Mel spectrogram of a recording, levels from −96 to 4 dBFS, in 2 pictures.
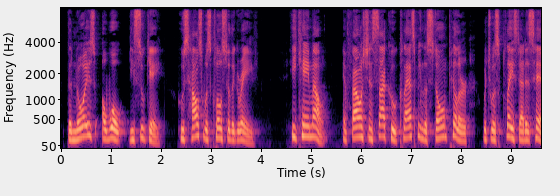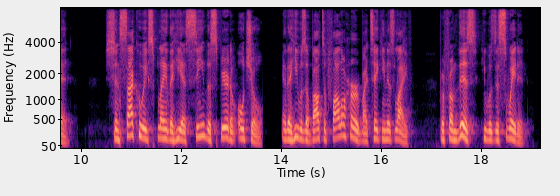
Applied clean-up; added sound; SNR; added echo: none; none; none; none.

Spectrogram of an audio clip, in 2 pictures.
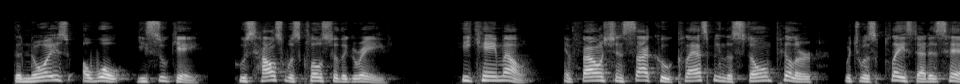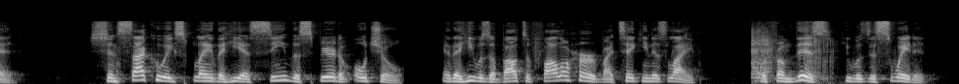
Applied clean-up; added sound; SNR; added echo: none; Fart; 11 dB; none.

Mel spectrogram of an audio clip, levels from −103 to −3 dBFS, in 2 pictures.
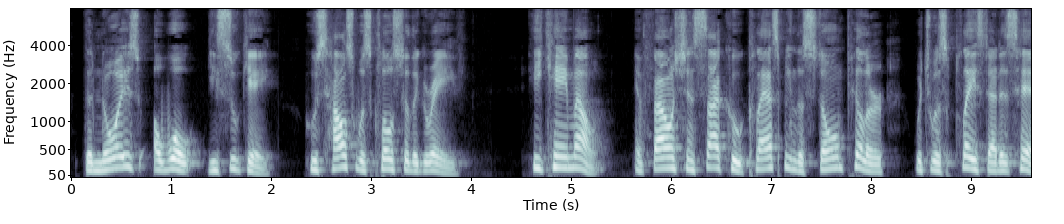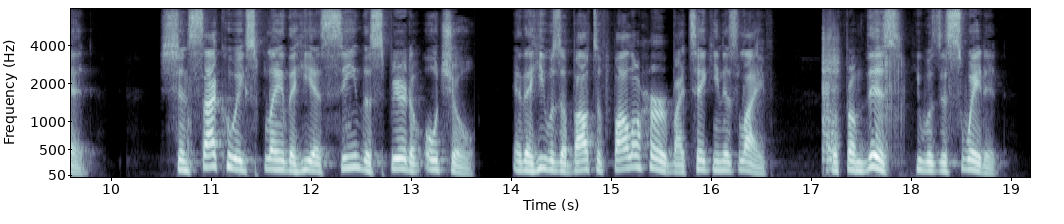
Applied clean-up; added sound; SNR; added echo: neural mask model RNNoise.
